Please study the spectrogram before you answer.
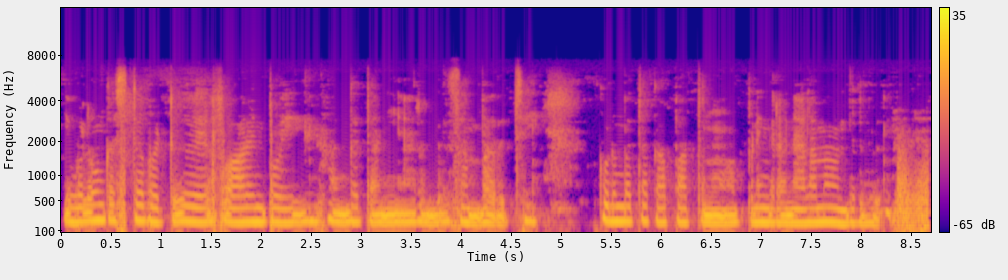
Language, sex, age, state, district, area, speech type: Tamil, female, 45-60, Tamil Nadu, Perambalur, urban, spontaneous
